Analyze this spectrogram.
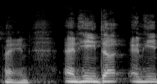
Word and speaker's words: Payne: his name is Dr Payne yeah I know okay it's p-a-y-n-e but it is pronounced pain and he does and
